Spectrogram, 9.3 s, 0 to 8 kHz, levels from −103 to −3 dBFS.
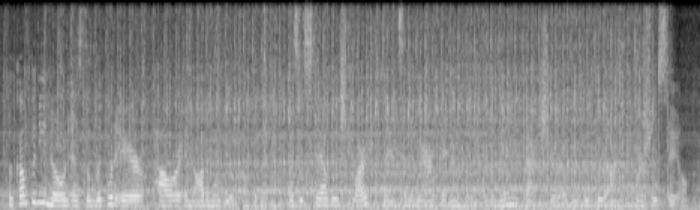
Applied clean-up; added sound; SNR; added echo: none; Engine / Mechanisms; 3 dB; none.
